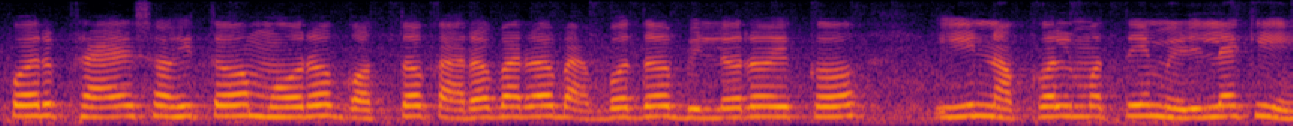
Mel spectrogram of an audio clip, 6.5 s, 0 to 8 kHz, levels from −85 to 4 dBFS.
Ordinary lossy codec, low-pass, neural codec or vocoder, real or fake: none; none; none; real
